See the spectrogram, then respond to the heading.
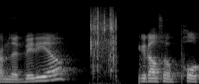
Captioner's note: camera shutter clicks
